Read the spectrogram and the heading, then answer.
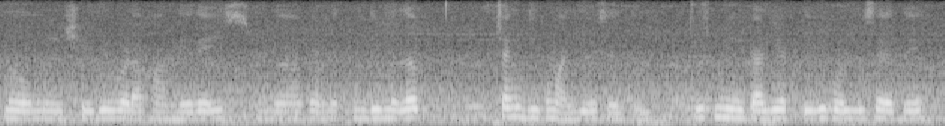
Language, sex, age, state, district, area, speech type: Dogri, female, 60+, Jammu and Kashmir, Reasi, rural, spontaneous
